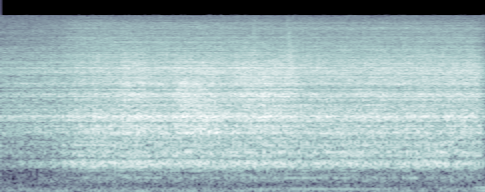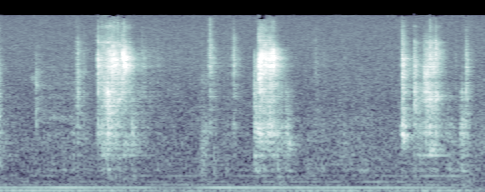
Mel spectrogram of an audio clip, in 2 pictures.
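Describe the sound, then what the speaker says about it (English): A MAP gas torch roars steadily while heating a rusty bolt inside a Dodge Ram's driver's side wheel well, then cuts off, leaving a lower hum with several sharp metallic clinks and taps. "So I'm going to heat it up with a map torch."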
